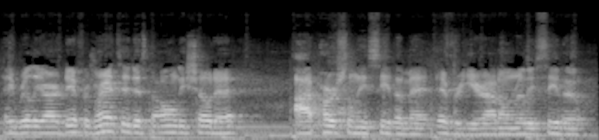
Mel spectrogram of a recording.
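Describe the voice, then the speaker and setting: A man's voice: medium pitch, level tone, brisk, music in the background. Laid-back slangy young man, echoey room. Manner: laid-back slangy talk, repeats words, laughs often. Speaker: podcast host, local car photographer. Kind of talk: casual chat.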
